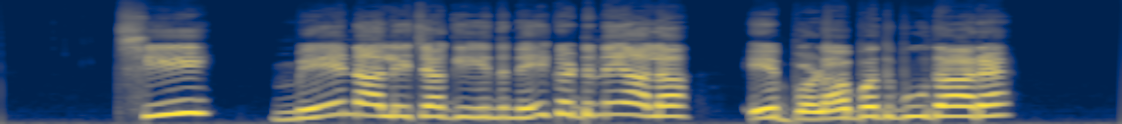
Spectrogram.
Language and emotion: Dogri, disgusted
